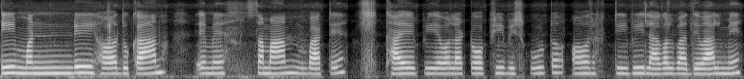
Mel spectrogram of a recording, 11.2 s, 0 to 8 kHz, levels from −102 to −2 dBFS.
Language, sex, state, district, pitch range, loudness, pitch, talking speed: Bhojpuri, female, Uttar Pradesh, Deoria, 205-220 Hz, -19 LUFS, 215 Hz, 95 wpm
